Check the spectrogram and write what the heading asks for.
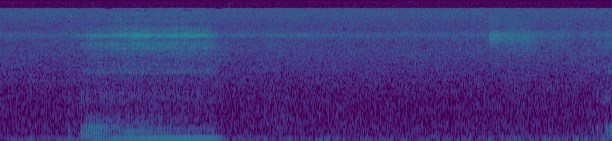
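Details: Dog snoring.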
